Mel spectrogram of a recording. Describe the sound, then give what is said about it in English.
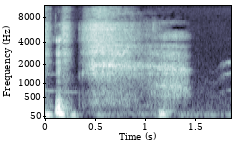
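A male cat lets out a single drawn-out, raspy meow lasting about a second, sounding irritated. It comes through fairly quietly, preceded by a soft low thump, with no one talking. “Uh, excuse my cat. He's he's annoyed.”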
